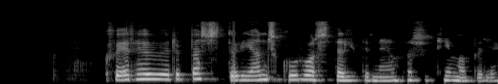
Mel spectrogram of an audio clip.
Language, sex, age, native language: Icelandic, female, 60-69, Icelandic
